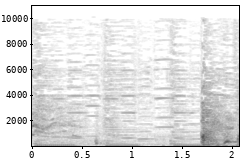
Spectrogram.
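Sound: cough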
